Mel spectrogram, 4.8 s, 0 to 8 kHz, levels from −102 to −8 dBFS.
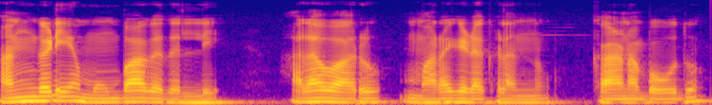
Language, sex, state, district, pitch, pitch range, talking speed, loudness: Kannada, male, Karnataka, Bangalore, 95 Hz, 90-105 Hz, 75 wpm, -19 LUFS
